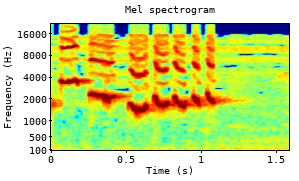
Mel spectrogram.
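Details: White-rumped shama in the morning, sung to encourage quiet shamas: a short high whistle, then a string of six quick descending-then-rising whistled notes trailing off into silence.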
